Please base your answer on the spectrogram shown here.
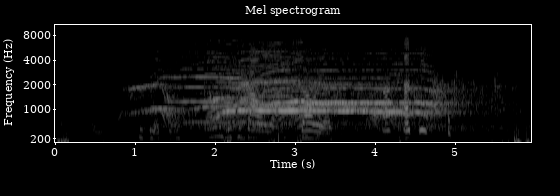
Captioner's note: audience cheers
